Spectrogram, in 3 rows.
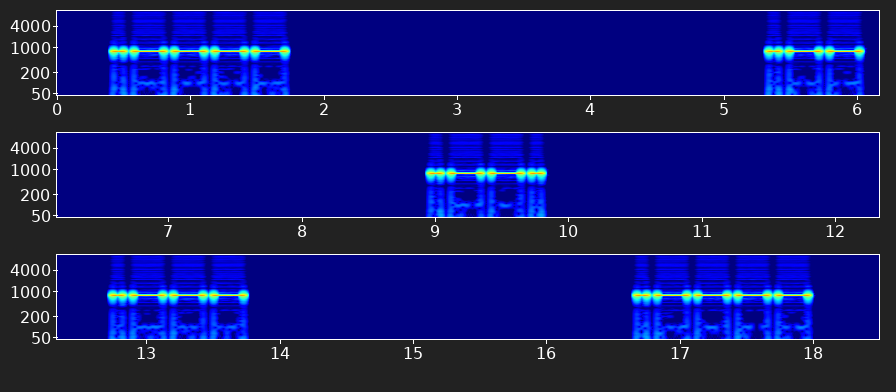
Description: Morse code, heard as a keyed tone, about 16 wpm, 800 Hz. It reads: 1 W P J 1
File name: Combinations / Difficult Combos / AWJ1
